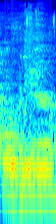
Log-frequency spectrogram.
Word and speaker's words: Gouverneur: Is that how you pronounce it? Gouverneur?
